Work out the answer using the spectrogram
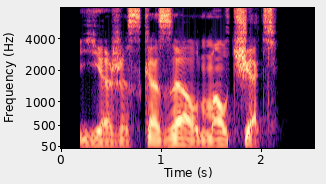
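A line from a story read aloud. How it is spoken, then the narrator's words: Hissing. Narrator (Russian): снова прошипел он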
